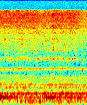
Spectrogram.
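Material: Nothing is struck.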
